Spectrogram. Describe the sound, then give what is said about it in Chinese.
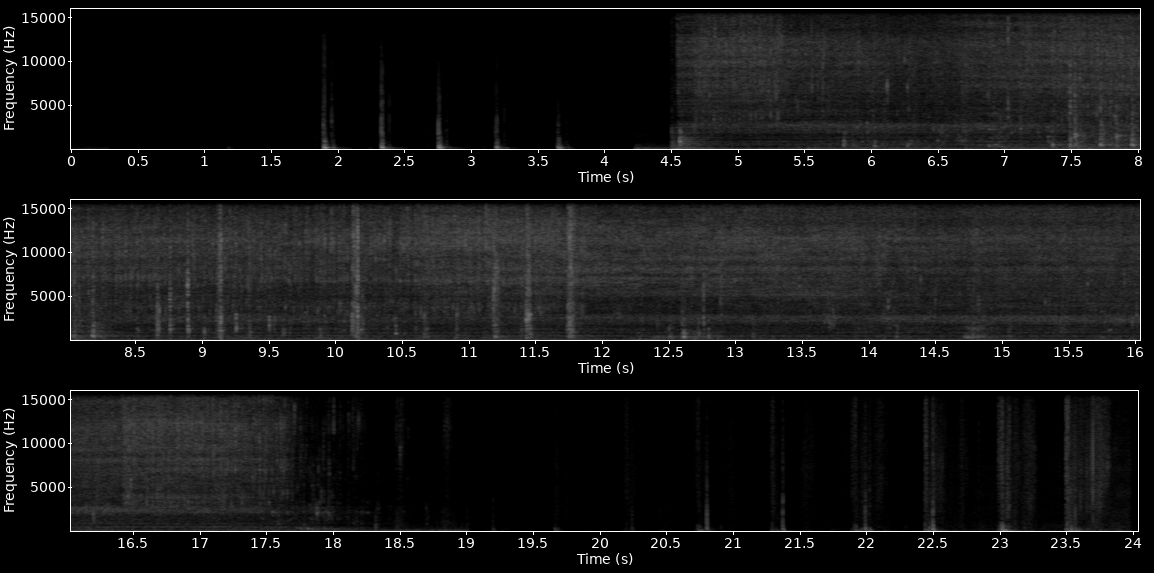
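Hands washed under a running tap: a steady, hissing stream of water runs for about fifteen seconds, with a few sharp clicks and knocks before and after it. “那我先洗手吧。”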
